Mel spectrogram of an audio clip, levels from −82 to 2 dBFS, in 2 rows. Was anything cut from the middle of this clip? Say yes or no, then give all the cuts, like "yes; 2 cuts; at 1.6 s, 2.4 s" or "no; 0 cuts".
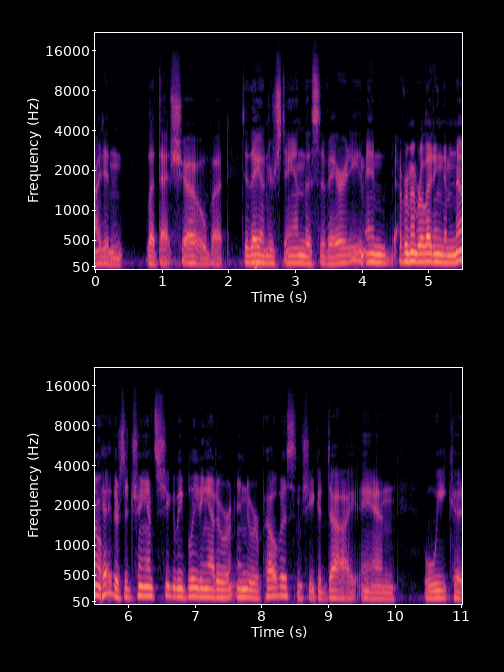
yes; 3 cuts; at 2.1 s, 4.0 s, 5.6 s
